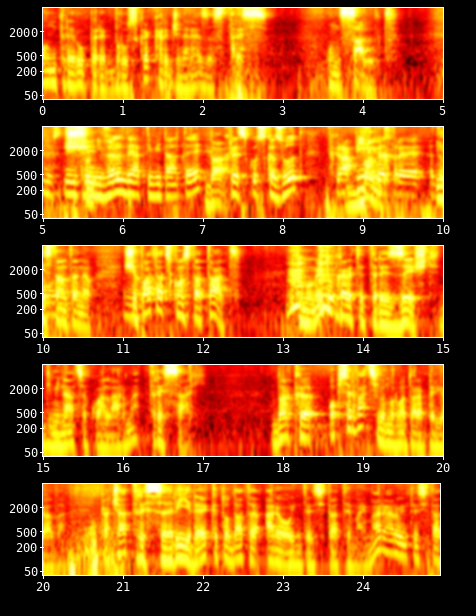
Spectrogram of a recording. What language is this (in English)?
Romanian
